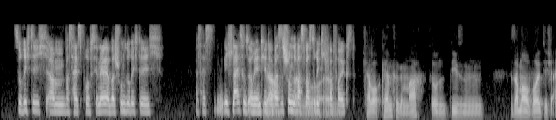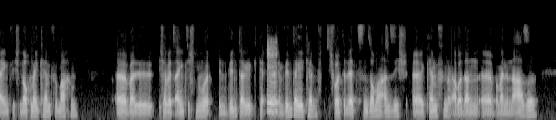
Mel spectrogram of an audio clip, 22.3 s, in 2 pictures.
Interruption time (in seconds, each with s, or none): 5.2 s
